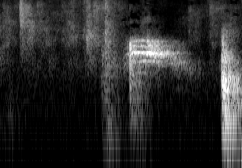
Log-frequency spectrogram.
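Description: A brief squeak about a second in, as a lidded plastic storage jar is set down and slides on a stone countertop.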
